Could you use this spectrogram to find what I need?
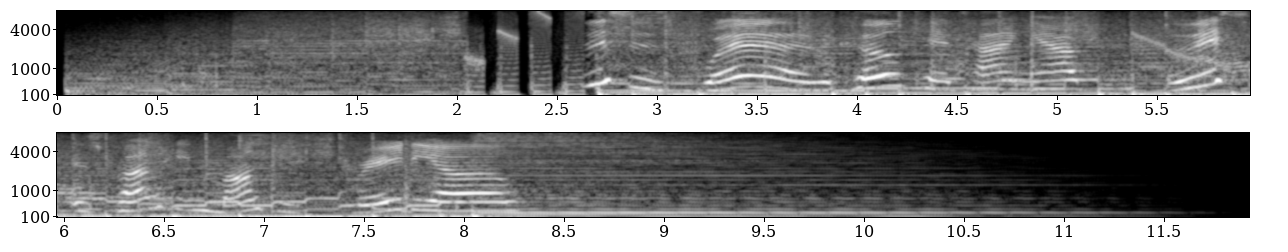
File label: GIRL, Jingles; Funky Monkeys; UK Jingles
